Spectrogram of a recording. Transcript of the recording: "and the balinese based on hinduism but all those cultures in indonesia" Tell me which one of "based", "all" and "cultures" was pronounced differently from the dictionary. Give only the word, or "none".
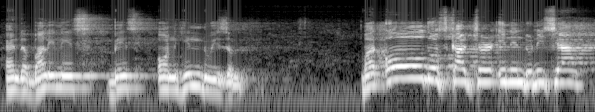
cultures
